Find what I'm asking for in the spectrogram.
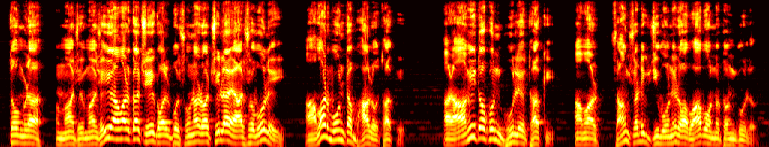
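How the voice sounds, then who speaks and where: With faint music in the background, a man puts on a character voice at a medium pitch, speaking fairly slowly with very wide pitch swings and very even loudness. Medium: audio drama. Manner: slow, reflective.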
